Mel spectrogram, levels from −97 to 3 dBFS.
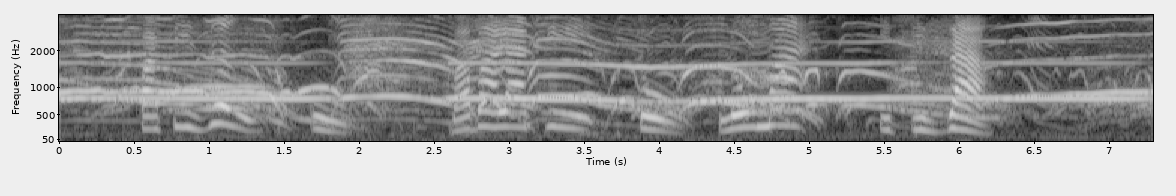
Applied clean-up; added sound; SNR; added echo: none; Wind instrument, woodwind instrument + Cheering; -3 dB; none.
